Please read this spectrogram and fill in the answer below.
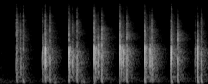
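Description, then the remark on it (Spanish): Applause for a musician of a band, made of about eight sharp, evenly spaced claps in a steady rhythm, moderately loud and crisp, with no talking over it. “Un aplauso para ….”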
